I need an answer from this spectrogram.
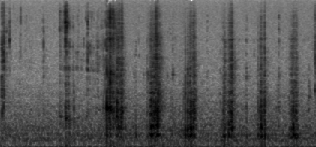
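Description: Chewing a crunchy mouthful of greens, with sharp crunches about twice a second.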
